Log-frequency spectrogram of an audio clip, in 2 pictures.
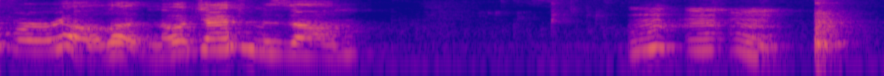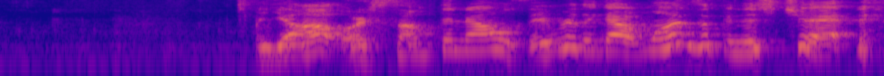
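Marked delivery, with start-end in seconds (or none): none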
